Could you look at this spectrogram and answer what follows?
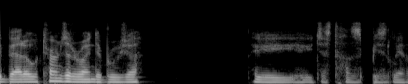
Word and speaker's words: Broja: Armando Broja, or Broya, whatever way it's pronounced. He calls it Broja.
